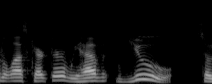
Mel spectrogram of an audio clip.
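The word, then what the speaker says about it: Ю: Pronunciation is U. The character it kind of looks like an I and then a dash and then an O, but it's not I dash O, it is U.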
